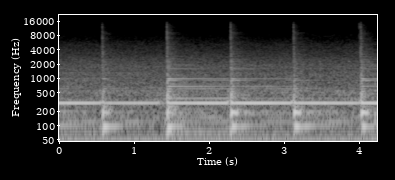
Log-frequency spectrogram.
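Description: Guitar harmonics lightly tapped at the 5th fret of the 6th string, ringing as a clear high-pitched tone struck about five times at a steady pace, quiet and close with no talk.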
